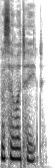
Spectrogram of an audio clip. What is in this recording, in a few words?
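"facilitate", English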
